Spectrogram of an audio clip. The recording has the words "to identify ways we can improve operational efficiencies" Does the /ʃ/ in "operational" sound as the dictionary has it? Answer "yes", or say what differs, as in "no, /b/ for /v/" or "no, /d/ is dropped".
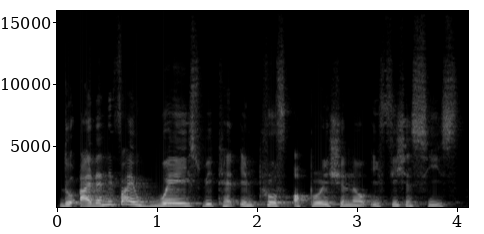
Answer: yes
